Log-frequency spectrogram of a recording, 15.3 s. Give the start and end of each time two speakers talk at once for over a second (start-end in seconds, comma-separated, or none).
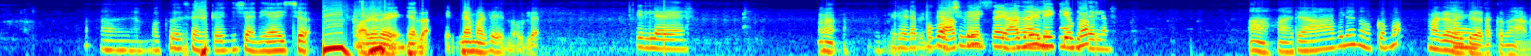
8.9-10.9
